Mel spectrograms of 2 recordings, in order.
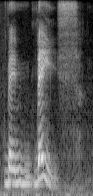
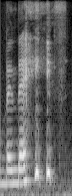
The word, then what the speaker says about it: vendéis: Você não vai falar vendéis, tipo vendéis. Você vai falar vendéis, vendéis, com esse som de B mesmo.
